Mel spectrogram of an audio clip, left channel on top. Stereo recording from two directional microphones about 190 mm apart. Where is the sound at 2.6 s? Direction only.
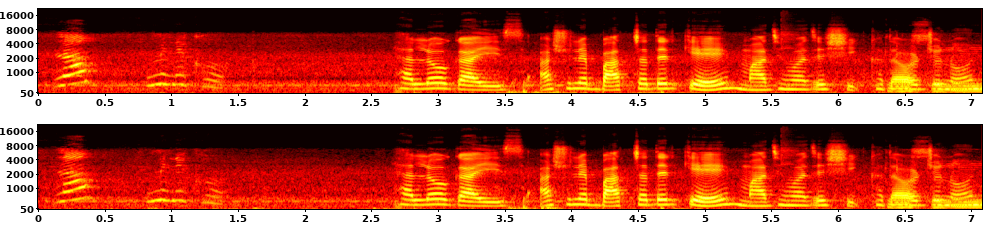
Centre (ahead or behind).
